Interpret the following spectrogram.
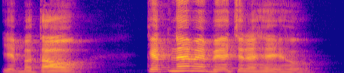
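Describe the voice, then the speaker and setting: A hearty, easygoing village neighbor man, friendly and sympathetic, as a male narrator puts him on. He speaks slowly in a bright, slightly high voice. He suits a storybook tale. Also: sing-song, exaggerated voice.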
